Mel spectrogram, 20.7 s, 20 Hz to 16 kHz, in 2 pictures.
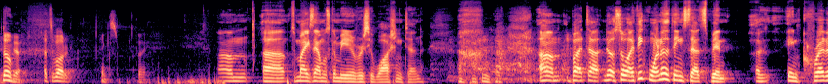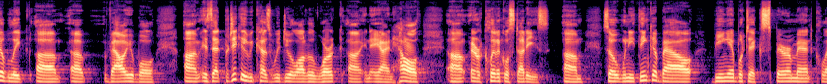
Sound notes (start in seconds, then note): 5.4 laughter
